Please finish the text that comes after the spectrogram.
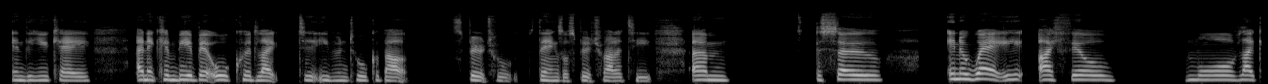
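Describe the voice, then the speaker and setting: A woman talks through her answers in a podcast interview, pausing often and restarting her thoughts. Her voice is smooth and clear, and it is recorded close and dry. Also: medium pitch, no room sound. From United Kingdom. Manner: reflective, many fillers and restarts. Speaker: guest, dentist and singer-songwriter. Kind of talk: conversational interview.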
